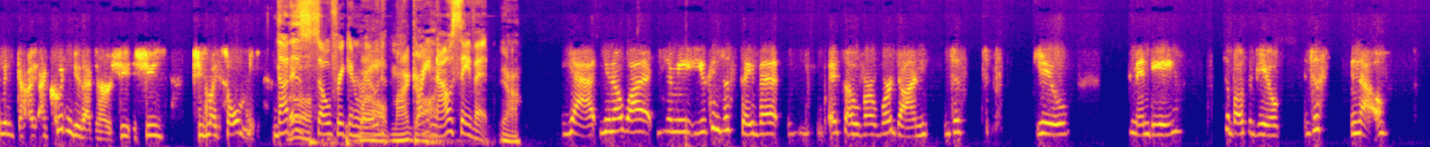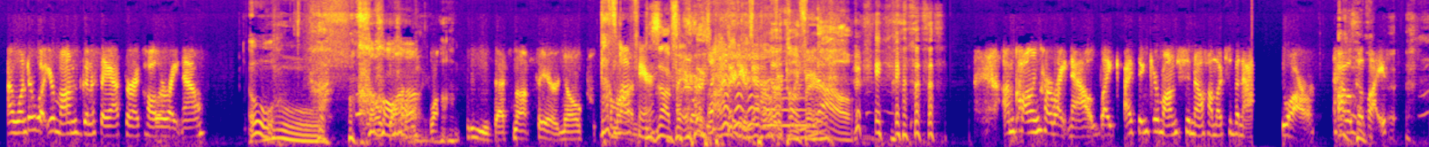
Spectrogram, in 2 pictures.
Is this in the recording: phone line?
yes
